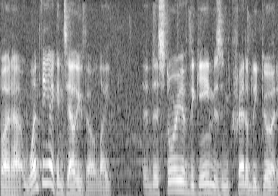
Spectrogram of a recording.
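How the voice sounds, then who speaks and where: Here a man is talking. He speaks at a medium pitch. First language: not English. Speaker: gaming video host. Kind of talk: let's play commentary. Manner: casual with hesitations.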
